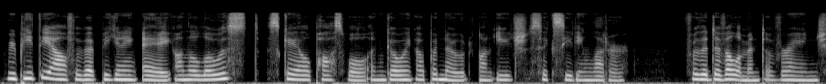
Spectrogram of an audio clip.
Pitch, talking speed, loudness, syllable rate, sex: 215 Hz, 175 wpm, -16 LUFS, 5.5 syllables/s, female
